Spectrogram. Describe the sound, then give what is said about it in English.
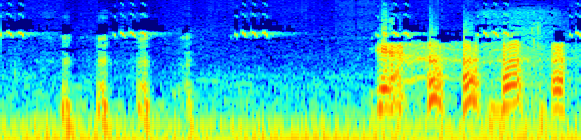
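Crickets chirp in a steady, repeating pattern of short high trills, growing louder and busier in the final second, with no voices present. “Crickets.”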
